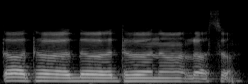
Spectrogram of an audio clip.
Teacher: उच्चारण स्थान क्या है इसका? दांत और नाम ध्वनि दंत्य।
